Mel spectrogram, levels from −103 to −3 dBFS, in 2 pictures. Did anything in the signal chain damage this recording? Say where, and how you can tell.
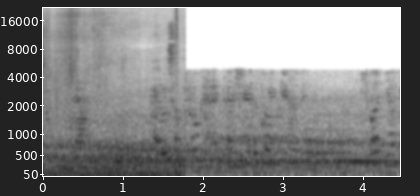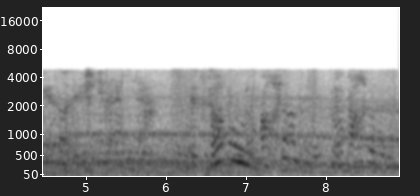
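Yes. At 1.79 s the sounds turn dull and boxy with no gap, and stay so to the end. Nothing passes above 4.7 kHz. Level drops about 5 dB, and a new hiss sits roughly 30 dB down. This is likely an input switched to a poorer device.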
